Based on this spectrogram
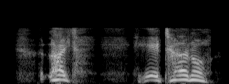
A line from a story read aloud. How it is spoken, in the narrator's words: panted Epicles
